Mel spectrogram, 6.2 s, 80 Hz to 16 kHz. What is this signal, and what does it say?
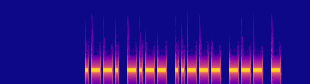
Morse code, heard as a keyed tone, about 21 wpm, 700 Hz. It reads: PY2OT
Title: DXCC-100 Call Signs - 5 Characters - Repeated 3x - 20wpm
